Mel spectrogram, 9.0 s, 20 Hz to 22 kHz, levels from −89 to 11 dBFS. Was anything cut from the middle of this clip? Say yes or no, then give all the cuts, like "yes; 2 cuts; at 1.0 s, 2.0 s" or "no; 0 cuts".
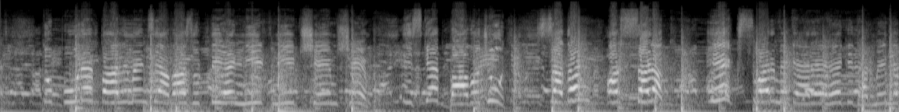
no; 0 cuts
